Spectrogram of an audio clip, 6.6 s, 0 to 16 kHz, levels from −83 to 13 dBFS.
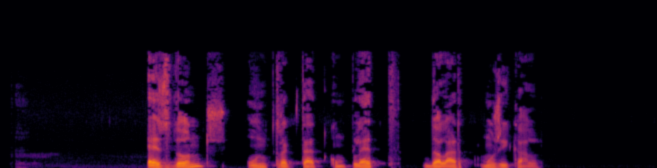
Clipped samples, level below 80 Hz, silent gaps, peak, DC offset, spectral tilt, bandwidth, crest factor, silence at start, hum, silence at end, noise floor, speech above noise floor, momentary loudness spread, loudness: under 0.1%; -60 dBFS; none; -2 dBFS; under 0.1%; -5 dB/octave; 11.5 kHz; 22 dB; 1.5 s; none; 1.2 s; -76 dBFS; 56 dB; 14 LU; -22 LUFS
